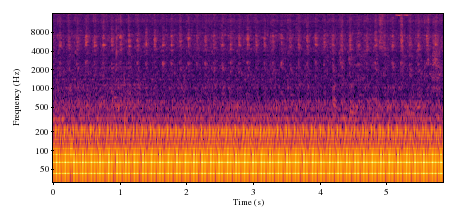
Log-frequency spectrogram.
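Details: 1972 Ford Mustang driving home, phone mounted in the dash, leak not yet fixed: sharp puffing tick about four a second on the engine note, staying loud under throttle, like a leaking exhaust joint. Exhaust leak.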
